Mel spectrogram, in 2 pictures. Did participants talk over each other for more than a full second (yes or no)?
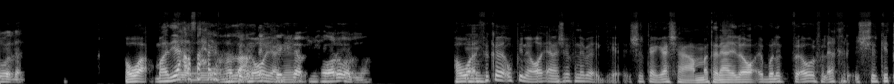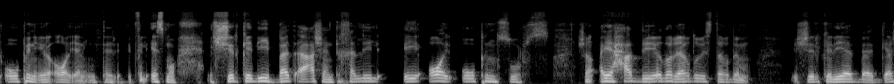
yes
